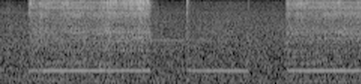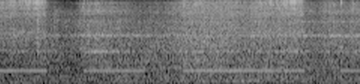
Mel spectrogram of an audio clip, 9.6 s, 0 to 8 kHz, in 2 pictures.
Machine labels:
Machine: slide rail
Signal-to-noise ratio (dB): -6 dB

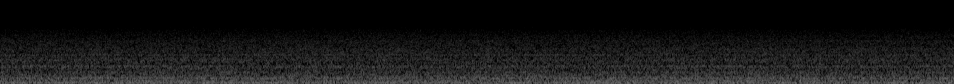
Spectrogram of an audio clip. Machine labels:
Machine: fan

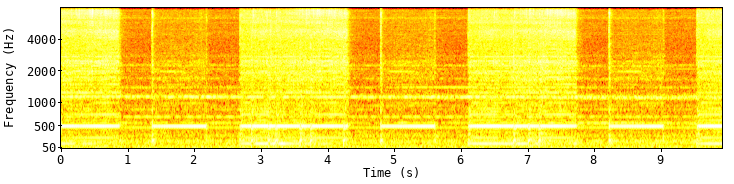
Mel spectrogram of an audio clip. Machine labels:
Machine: slide rail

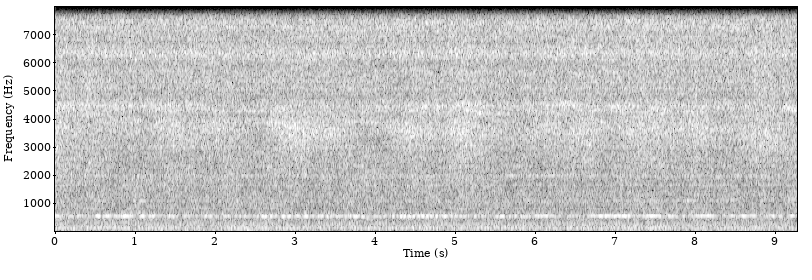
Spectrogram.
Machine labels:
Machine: fan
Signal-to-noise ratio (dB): -6 dB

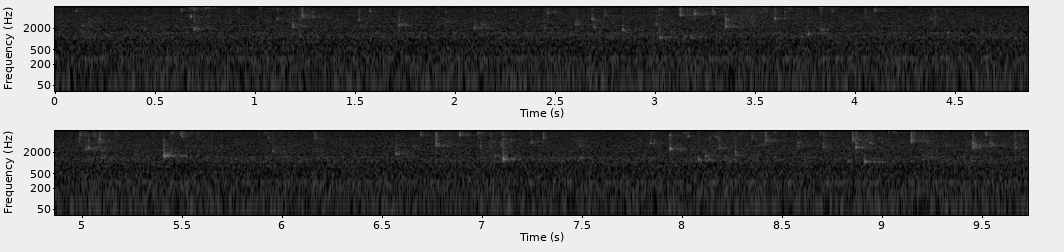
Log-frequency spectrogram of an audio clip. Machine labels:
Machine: pump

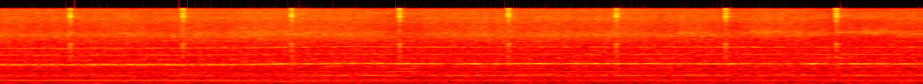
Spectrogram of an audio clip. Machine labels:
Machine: valve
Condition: abnormal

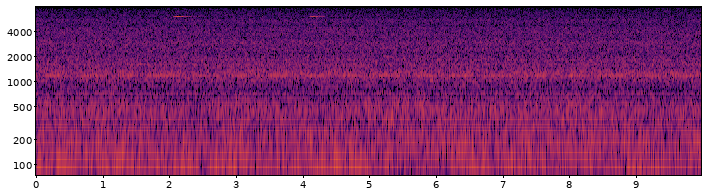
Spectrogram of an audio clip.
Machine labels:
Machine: fan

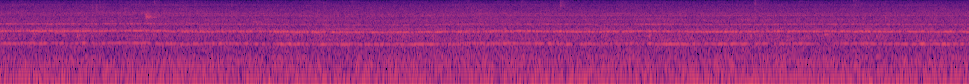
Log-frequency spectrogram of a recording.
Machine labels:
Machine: pump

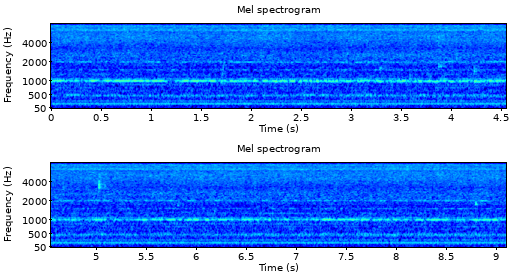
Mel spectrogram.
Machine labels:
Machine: pump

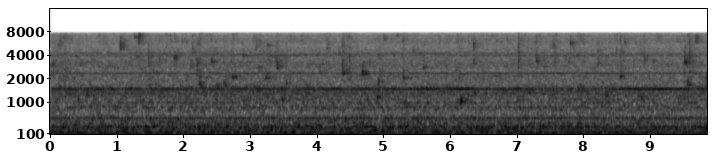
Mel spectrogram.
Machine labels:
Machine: pump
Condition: normal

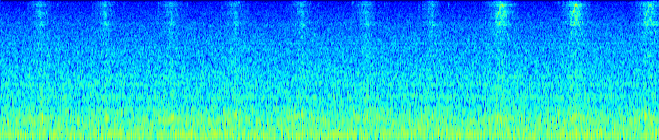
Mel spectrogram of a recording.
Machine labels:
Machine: slide rail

